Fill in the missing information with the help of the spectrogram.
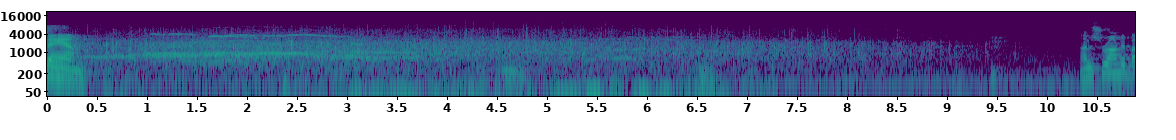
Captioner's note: applause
